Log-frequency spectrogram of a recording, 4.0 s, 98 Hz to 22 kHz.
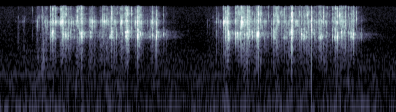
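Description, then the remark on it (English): Two bursts of clattering rattles from deer toe dangles on a bag that also bears 14-karat gold beads, each a second or so of dense, bright clicking, with a short pause between. Fairly loud, with no voices. “But it's embellished, the bag itself is embellished with the toes of deer.”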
